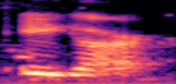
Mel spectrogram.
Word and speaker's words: Agar: you for having me we're so excited it's pronounced agar agar okay now we got it down i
